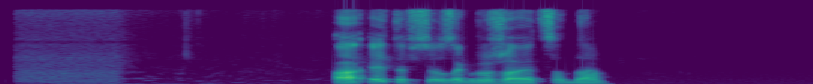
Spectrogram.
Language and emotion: Russian, neutral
